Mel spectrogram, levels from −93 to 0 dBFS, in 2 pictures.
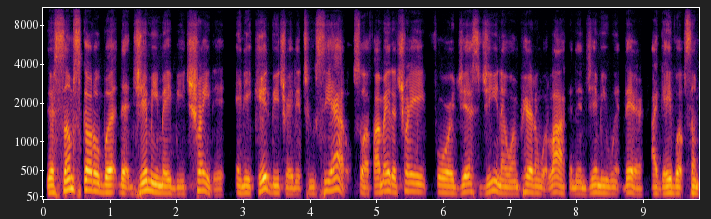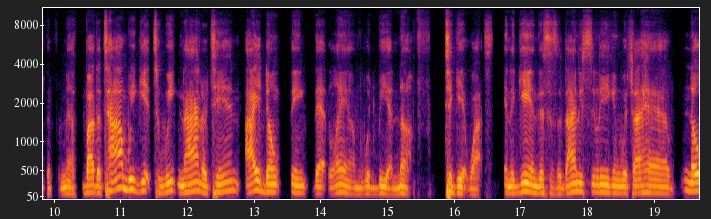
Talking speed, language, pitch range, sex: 220 wpm, English, 110-130 Hz, male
